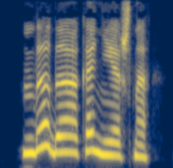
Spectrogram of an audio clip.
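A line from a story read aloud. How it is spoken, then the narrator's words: Knowing giggling reply. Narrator (Russian): многозначительно покивала подруга, хихикая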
